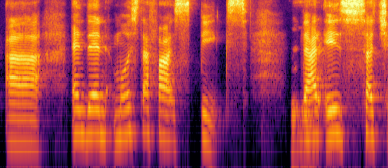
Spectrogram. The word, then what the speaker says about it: Mustafa: Yeah, we don't exaggerate on the M.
